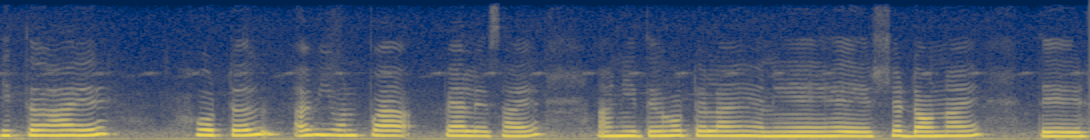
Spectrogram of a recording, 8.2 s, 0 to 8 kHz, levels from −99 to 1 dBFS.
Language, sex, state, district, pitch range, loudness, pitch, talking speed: Marathi, female, Maharashtra, Mumbai Suburban, 255-295 Hz, -13 LUFS, 270 Hz, 125 wpm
